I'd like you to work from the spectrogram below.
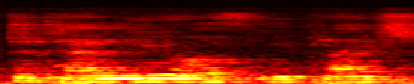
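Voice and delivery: lilting Irish ballad verse, climbing in pitch; rhyming Irish recitation. Acted. Son's text to his mother, lilting Irish verse. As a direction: recite it in a broad singsong brogue.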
